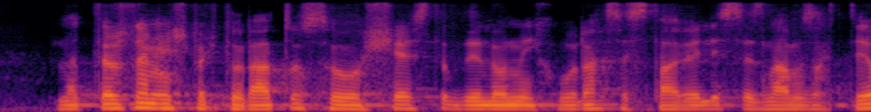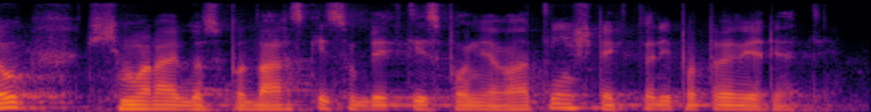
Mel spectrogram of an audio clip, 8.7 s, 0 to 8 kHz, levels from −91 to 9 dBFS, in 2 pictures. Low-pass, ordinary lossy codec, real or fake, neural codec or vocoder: 7.2 kHz; none; fake; codec, 16 kHz, 2 kbps, X-Codec, HuBERT features, trained on general audio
